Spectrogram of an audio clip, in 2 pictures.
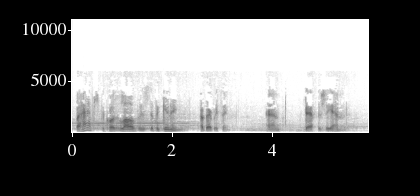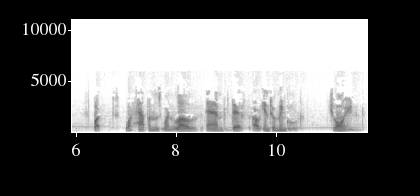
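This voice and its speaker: A man hosting a mystery radio drama, narrating in a solemn, portentous, deliberate scripted style. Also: on the low side. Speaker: host and narrator. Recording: muffled, tinny vintage radio broadcast. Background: faint music.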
